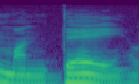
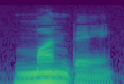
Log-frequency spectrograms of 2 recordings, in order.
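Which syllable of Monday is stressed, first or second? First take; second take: second; first. First: The stress is on the second syllable. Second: The stress is on the first syllable. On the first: The speaker calls it wrong. "We don't say Monday like a strong day" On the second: The speaker calls it right. "the stress is on the first syllable"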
